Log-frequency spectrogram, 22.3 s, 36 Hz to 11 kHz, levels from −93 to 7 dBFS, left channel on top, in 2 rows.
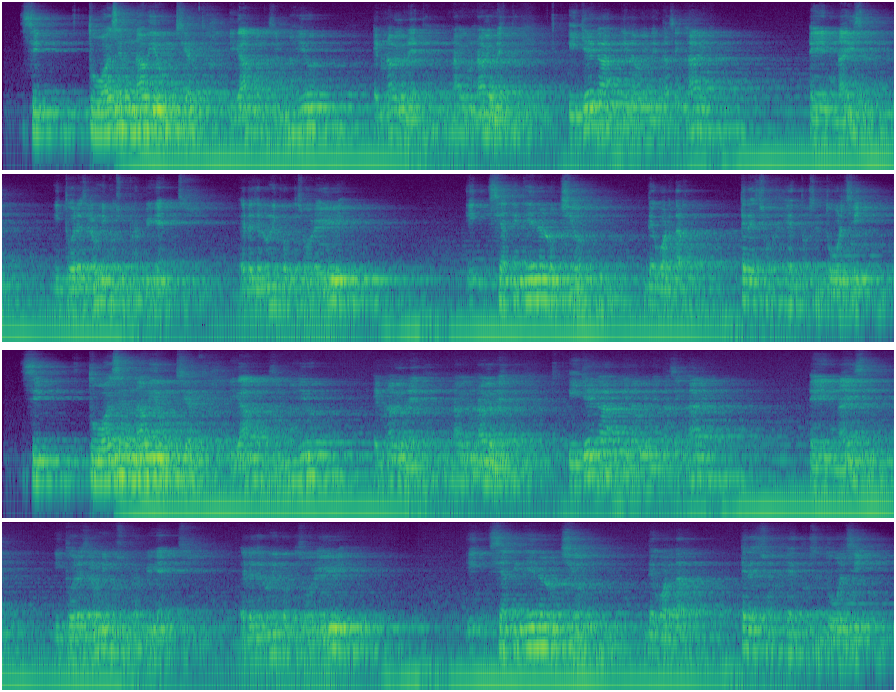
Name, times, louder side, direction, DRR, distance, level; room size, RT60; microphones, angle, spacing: voice 1, 0.2-0.6 1.1-4.1 4.6-6.6 7.1-8.9 10.1-10.9 11.8-13.6 14.1-15.5 16.9-18.5 19.2-19.7 20.4-21.9, equal, 35° left, -1 dB, 2.0 m, -22 dB
sound 1, 1.4-21.1, right 1 dB, 65° right, 1.3 m, -34 dB
20.0 x 7.5 x 5.9 m, 2.7 s
head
